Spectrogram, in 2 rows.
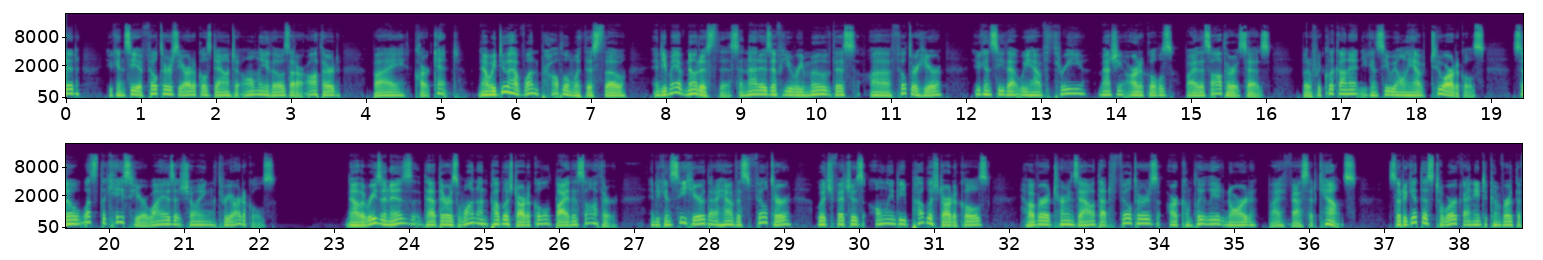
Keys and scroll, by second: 0.1 super+r.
